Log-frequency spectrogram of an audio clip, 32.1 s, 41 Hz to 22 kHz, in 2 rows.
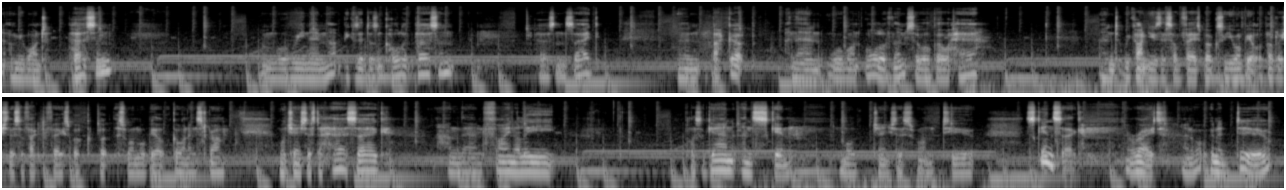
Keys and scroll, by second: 4.3 Return, 4.8-7.2 typing, 18.5 Return, 19.1-21.1 typing, 28.9 Return, 29.1-31.0 typing.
